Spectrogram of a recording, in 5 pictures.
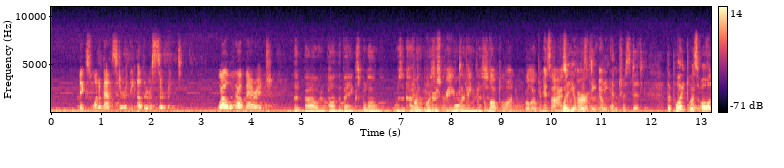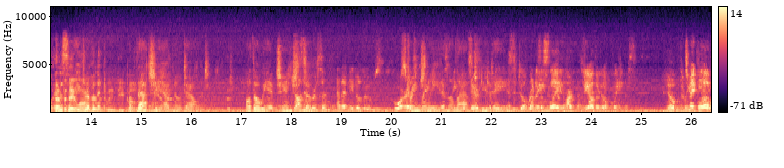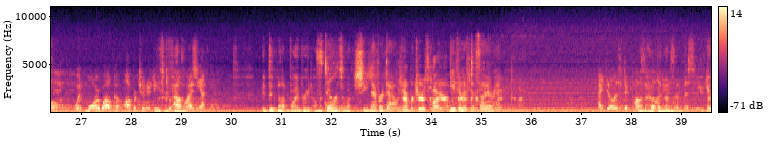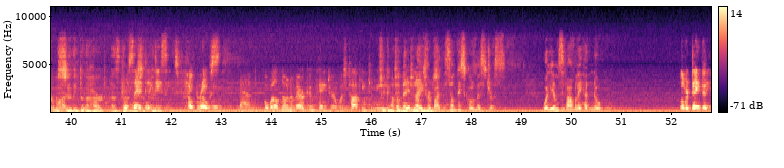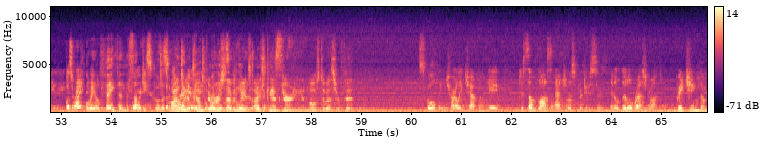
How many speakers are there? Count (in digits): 7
